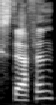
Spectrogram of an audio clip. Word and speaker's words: Stephan: possible you never know Michael Stephan says it's pronounced like Stefan thank you Michael we'll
